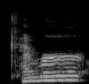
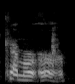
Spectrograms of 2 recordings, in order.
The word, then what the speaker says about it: Kemmerer: By the way, is it Kemmer? I always called it Kemmer, without the extra syllable. It's E-R-E-R at the end. Yeah, that's how it's spelled. Paul got it right. It's Kemmerer. I have always seen it spelled that way, but the people that I know from Kemmerer, they say it in a way that sounds like they cut out the last syllable.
